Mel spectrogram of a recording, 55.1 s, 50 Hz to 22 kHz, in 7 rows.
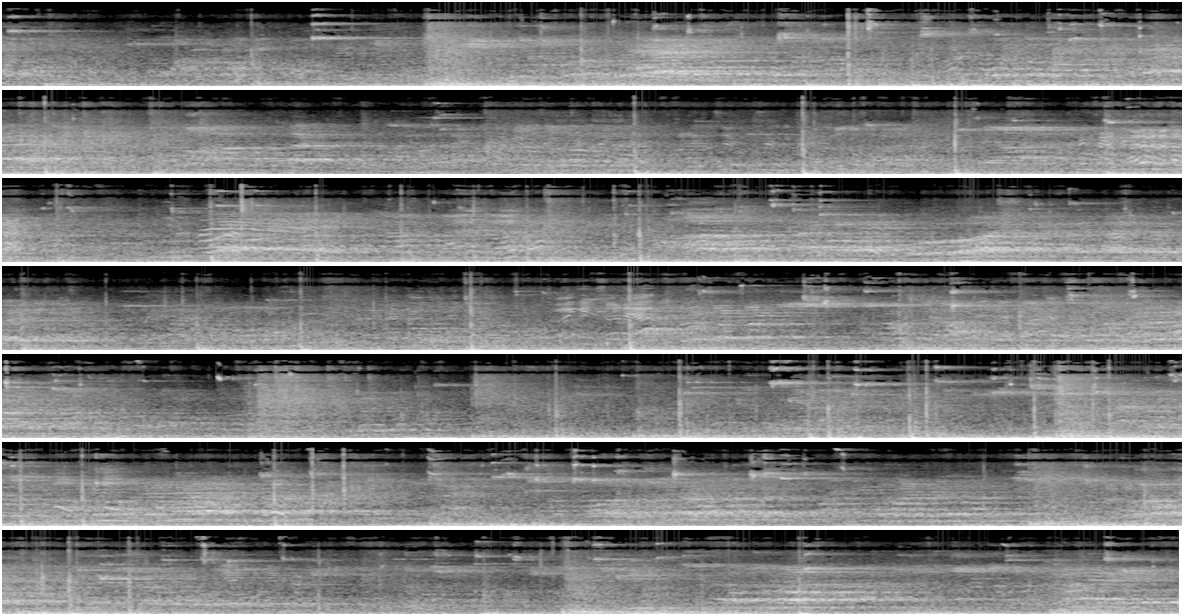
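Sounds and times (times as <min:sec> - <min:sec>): players' voices echoing: 0:00.0 - 0:55.0.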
